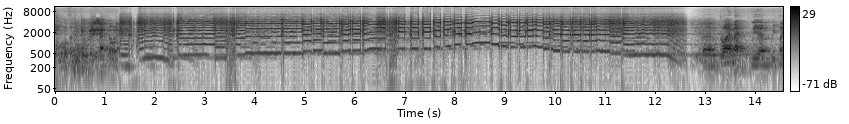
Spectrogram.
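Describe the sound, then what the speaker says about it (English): Distorted electric guitar plays a sustained melodic line with a repeating echo trailing each note, loud and close. "To make that a bit more authentic, put a bit of echo on it."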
